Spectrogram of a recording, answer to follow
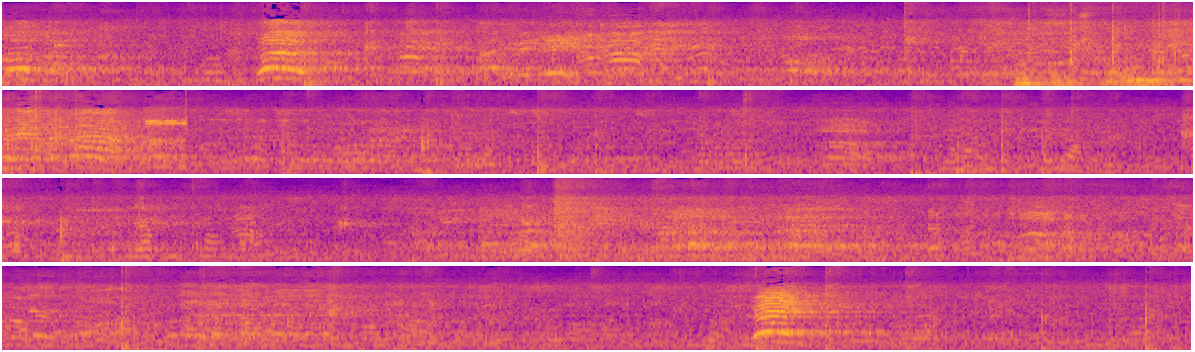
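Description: Sounds of a live basketball game: players and spectators calling out around the court while the ball bounces on the floor. Loud calls rise about two seconds in and again near the end.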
